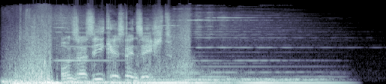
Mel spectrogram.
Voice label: Speech Domination Ally Close Win, DE; World Of Warships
